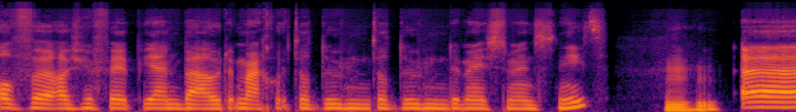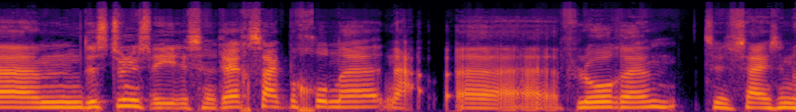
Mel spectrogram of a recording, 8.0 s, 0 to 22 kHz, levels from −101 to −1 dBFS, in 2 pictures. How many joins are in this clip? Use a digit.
2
